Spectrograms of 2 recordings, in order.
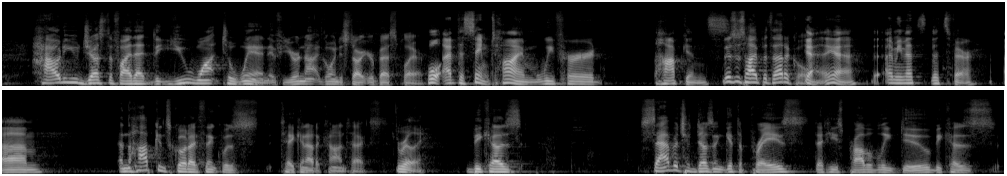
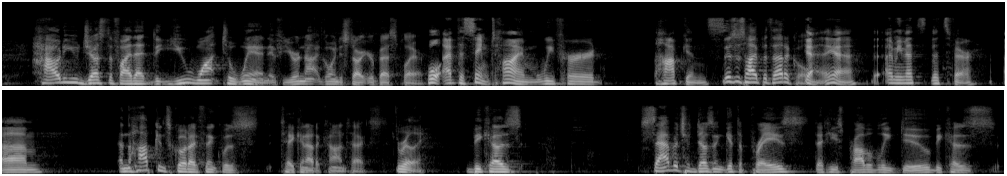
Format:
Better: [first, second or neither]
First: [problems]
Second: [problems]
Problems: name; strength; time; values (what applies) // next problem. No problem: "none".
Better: first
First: none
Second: garbled, watery; slightly; nothing above 9 kHz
